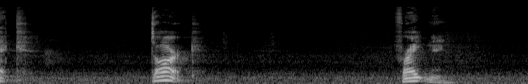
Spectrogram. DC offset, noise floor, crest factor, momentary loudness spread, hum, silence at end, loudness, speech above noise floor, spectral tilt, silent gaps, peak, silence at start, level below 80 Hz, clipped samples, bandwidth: under 0.1%; -48 dBFS; 22 dB; 27 LU; none; 0 s; -24 LUFS; 25 dB; -5.5 dB/octave; none; -6 dBFS; 0 s; -52 dBFS; under 0.1%; 15.5 kHz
